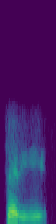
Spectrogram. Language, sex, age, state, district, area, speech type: Tamil, male, 45-60, Tamil Nadu, Erode, urban, conversation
